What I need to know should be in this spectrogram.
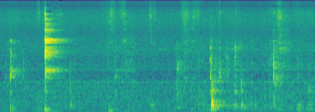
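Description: A plastic roller presses and rolls over a board.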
